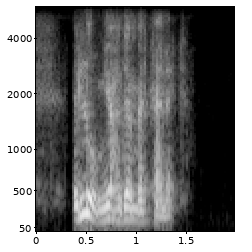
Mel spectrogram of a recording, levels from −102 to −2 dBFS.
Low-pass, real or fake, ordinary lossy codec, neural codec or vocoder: 5.4 kHz; fake; Opus, 32 kbps; vocoder, 22.05 kHz, 80 mel bands, WaveNeXt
